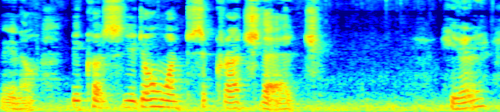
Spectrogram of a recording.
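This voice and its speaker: Amid audible room echo, a woman speaks with a non-native accent. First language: not English. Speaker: fluid art instructor. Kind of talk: tutorial. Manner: halting.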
